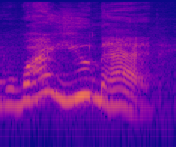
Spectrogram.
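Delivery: high, loud, drawn-out challenge; indignant challenge. Retold or imitated. Customer retelling her comeback to the manager, indignant and loud. Retold confrontation with angry manager.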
